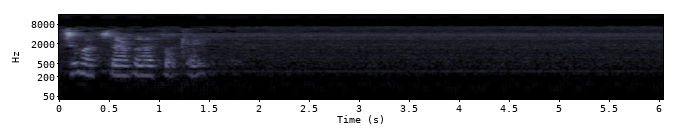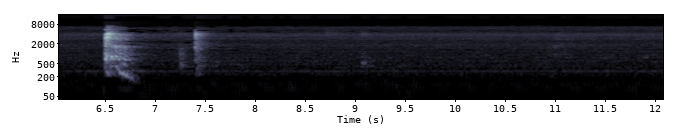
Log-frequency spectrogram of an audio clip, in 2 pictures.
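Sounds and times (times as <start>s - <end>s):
faint steady hum: 0.0s - 12.0s
person coughing: 6.5s - 6.9s.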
